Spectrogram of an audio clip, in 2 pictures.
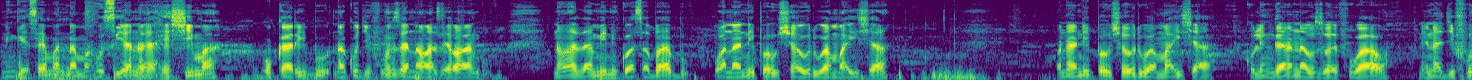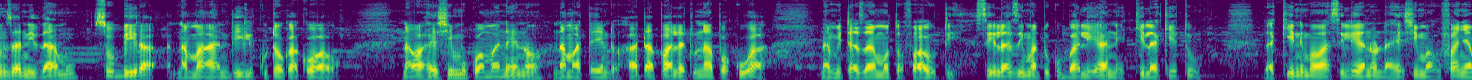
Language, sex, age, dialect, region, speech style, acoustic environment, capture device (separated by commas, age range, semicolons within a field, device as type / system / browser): Swahili, male, 35-44, Kenya - Nairobi Sheng-influenced, Kenya, focused; anxious, nature, mobile / Linux / Chrome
